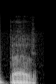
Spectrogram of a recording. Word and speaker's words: peuvent: Ils peuvent. Ils peuvent. Elles peuvent. Elles peuvent. Usually the final E, N, T. are not pronounced.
